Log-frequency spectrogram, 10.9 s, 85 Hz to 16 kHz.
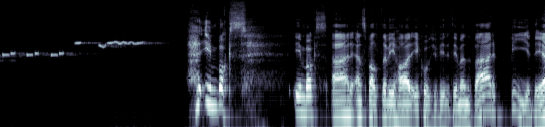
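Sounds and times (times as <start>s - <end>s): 
person whistling a tune: 0.0s - 3.5s
speech: 3.9s - 5.2s, 5.9s - 10.8s.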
